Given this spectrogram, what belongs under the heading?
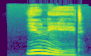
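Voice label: you need, English, female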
